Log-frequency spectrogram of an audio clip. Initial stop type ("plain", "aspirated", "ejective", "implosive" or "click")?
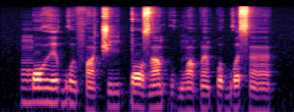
plain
